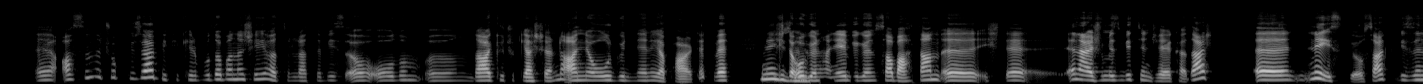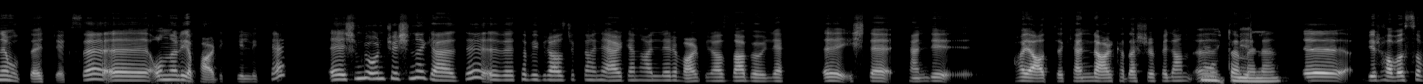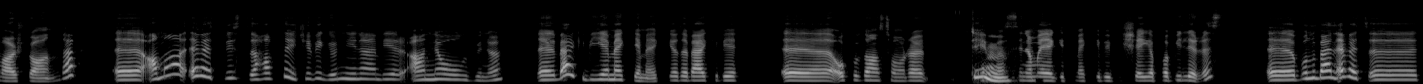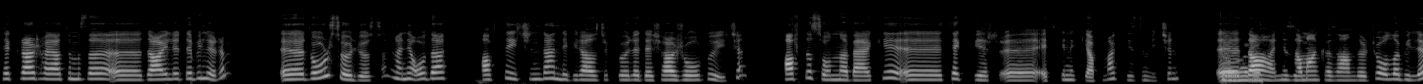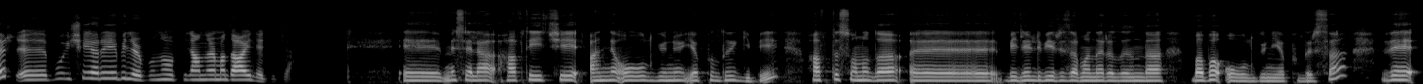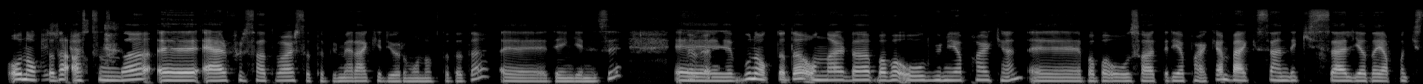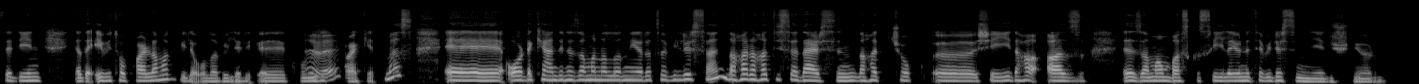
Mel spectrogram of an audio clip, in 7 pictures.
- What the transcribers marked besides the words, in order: other background noise; tapping; chuckle
- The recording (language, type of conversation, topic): Turkish, advice, Hafta sonları sosyal etkinliklerle dinlenme ve kişisel zamanımı nasıl daha iyi dengelerim?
